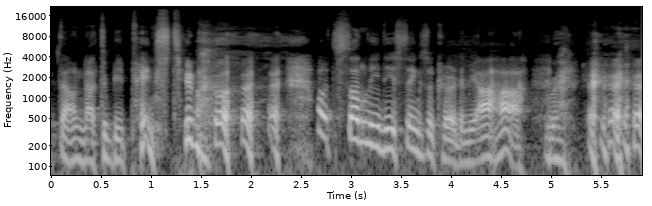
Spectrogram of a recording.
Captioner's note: laughs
